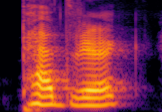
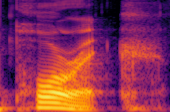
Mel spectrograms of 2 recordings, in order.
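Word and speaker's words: Pádraic: believe that that that Patrick am I saying his name right Patrick I'm almost going to that donkey well they just pronounced it in the movie they were saying poric okay that's why it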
